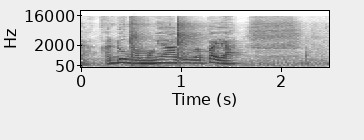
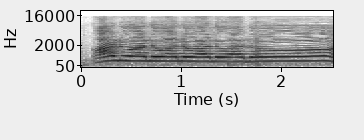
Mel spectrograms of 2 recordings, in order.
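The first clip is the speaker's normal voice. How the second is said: loud repeated groans; 5 dB louder than usual. Real, not acted.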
